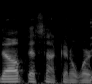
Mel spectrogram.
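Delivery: very calm, soft, subdued delivery. Retelling the fight scene, voicing the master calmly: calm Ip Man voice. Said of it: "He's just calm, going".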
